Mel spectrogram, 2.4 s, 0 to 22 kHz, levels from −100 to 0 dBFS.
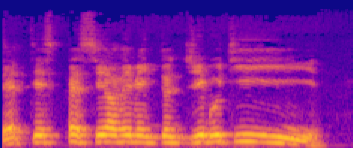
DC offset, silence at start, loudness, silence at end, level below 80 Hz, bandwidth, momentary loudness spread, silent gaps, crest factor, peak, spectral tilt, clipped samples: under 0.1%; 0.05 s; -17 LUFS; 0.2 s; -54 dBFS; 11 kHz; 4 LU; none; 14 dB; -4 dBFS; -6.5 dB/octave; under 0.1%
